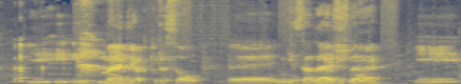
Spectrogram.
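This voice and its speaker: A man with a fairly high voice speaks with ordinary pitch variation. Music plays in the background, and the room echo is audible. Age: 30s. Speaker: podcast host. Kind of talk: casual chat.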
